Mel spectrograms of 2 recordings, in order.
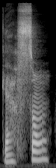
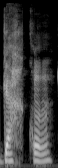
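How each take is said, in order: First: "garçon" with an S sound, like gar-son; soft-S pronunciation. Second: "garcon" with a hard K, like gar-kon; wrong hard-K pronunciation. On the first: Teacher showing word with its cedilla, soft S. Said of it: "but with it". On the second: Teacher showing word without its cedilla, hard K. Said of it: "this word would be pronounced". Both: Shown as a demonstration.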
